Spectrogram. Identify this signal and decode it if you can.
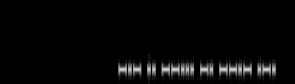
Morse code, heard as a keyed tone, about 52 wpm, 700 Hz. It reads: KI7NQR
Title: USA Call Signs - 6 Characters - 3x Character Spacing - 50wpm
